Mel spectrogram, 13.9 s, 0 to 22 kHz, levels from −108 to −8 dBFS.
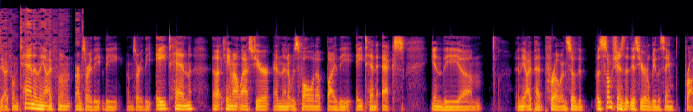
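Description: Imaging from sample-and-hold upsampling affects this speech clip from 0.0 to 1.65 s, ending just before "sorry the the I'm". Each sample of 12 kHz audio was held and repeated up to 48 kHz without smoothing. This places mirrored copies in the 6 to 12 kHz band at about -17 dB, heard as a metallic fizz tracking the speech.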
